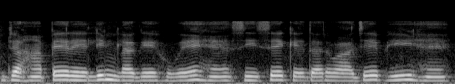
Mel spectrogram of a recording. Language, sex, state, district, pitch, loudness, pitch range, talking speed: Hindi, female, Jharkhand, Ranchi, 185 Hz, -17 LUFS, 180-205 Hz, 145 wpm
